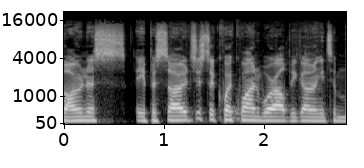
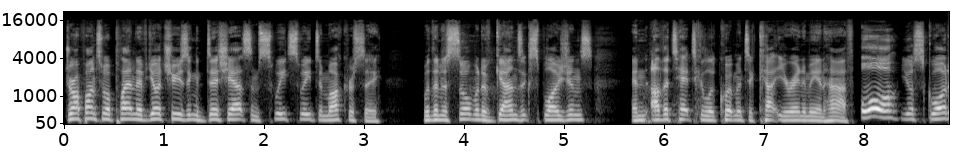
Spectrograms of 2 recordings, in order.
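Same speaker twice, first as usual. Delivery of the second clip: punchy review read, a bit higher; 4 semitones higher, 3 dB louder than usual. Acted. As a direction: sell it like a game trailer. Reads scripted review like ad.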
